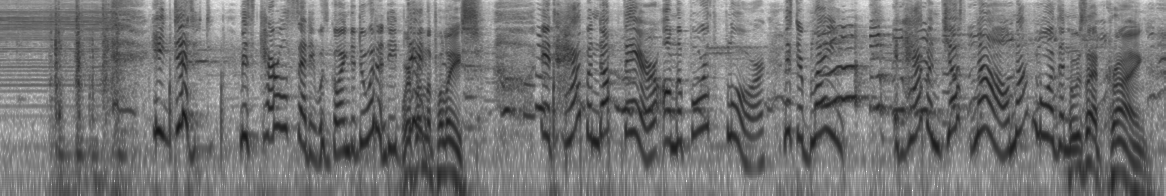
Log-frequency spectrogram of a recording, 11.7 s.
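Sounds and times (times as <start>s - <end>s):
door buzzer ringing: 0.0s - 1.2s
speech: 1.6s - 11.6s
laughter: 4.2s - 6.8s, 7.6s - 11.6s.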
